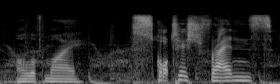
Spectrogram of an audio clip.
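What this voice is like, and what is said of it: Poor put-on Scottish accent. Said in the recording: “I'm sorry, I have terrible accents.”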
